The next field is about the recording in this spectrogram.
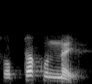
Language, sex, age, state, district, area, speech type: Bodo, male, 45-60, Assam, Kokrajhar, rural, conversation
